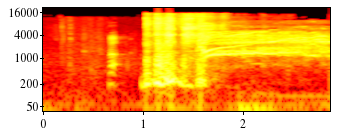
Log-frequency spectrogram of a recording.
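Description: A young man laughs loudly close to a microphone.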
